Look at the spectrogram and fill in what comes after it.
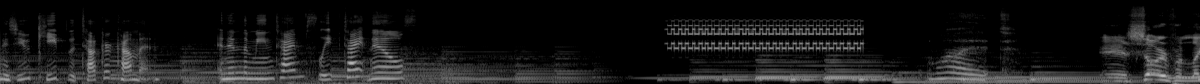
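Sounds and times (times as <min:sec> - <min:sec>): soft background music: 0:00.0 - 0:12.0
cell phone ringing trill: 0:06.7 - 0:08.7.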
